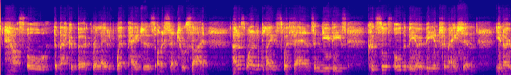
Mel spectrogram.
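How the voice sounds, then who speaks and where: A woman's voice: very deep voice, vocal fry, sharp tone. A woman in her forties reminiscing in a muffled, echoey, distant voice note. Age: 40s. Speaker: podcast contributor, computer programmer.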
